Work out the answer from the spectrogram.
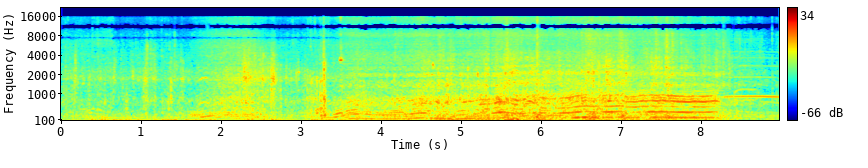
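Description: Maruti Gypsy's engine revving up and down as it crawls over rocks, then held at high revs under load for several seconds while the wheels spin and scrabble in loose stones. It eases off near the end.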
